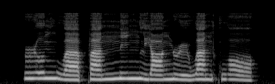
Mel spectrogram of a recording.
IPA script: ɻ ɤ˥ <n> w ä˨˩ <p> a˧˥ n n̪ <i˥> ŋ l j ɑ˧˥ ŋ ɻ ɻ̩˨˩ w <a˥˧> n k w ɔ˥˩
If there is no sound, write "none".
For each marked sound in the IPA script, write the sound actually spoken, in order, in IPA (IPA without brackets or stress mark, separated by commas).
ŋ, p, i˥, a˥˧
